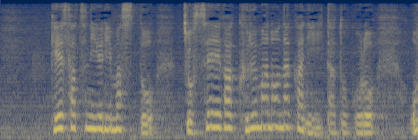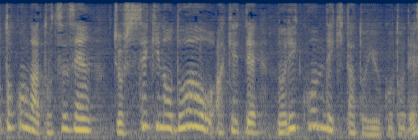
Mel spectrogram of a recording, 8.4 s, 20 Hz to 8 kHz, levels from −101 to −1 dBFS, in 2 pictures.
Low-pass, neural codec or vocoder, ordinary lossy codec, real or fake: 7.2 kHz; vocoder, 24 kHz, 100 mel bands, Vocos; none; fake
